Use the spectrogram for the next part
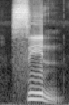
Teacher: এটি জিহ্বার আগা, নিচের দাঁতের গোড়ার একটু উপর এবং আগার একটু নিচে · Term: বড় সিন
